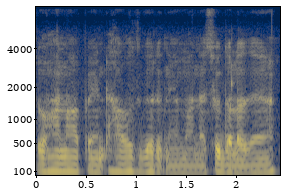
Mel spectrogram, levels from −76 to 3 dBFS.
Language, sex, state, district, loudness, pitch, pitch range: Chakma, male, Tripura, Dhalai, -19 LUFS, 90 Hz, 80-95 Hz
